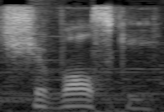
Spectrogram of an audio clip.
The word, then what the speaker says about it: Przewalski: you will for the chevalski's horse i learned how to pronounce that first word i know it's not spelled that way but that's how it's pronounced chevalsky so i'm just going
